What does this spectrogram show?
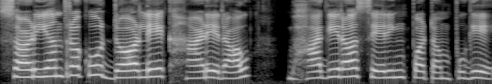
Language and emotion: Nepali, neutral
